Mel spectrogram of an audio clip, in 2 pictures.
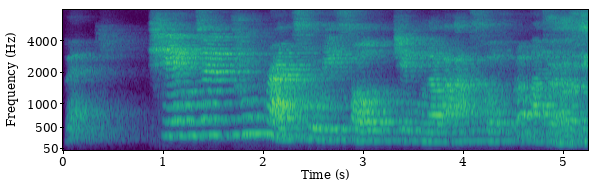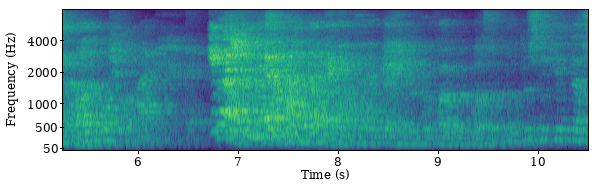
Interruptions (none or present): present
